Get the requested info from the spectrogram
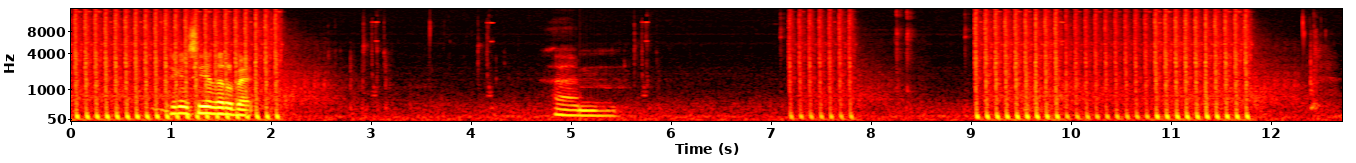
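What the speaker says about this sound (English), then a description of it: "when I take my fire arm here and fire" A firearm fires in Space Engineers in long rapid automatic bursts, close and loud, split by gaps, with a brief voice speaking between bursts.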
